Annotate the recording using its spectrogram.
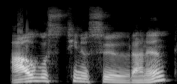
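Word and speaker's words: Augustinus: 여러분 아마 그 어거스틴이라는 사람 라틴어 발음으로는 아우구스티누스라는 4세기에 있어 살았던 그 교부가 어렸을 때 남의 집 과일을 훔쳐 먹었다는 이야기를 한번쯤 들어보신 적이 있으실 겁니다.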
